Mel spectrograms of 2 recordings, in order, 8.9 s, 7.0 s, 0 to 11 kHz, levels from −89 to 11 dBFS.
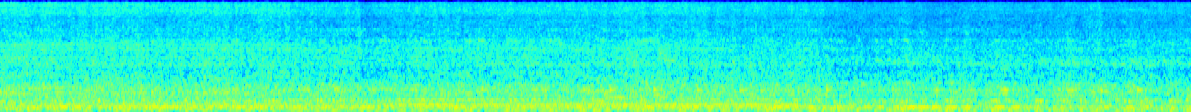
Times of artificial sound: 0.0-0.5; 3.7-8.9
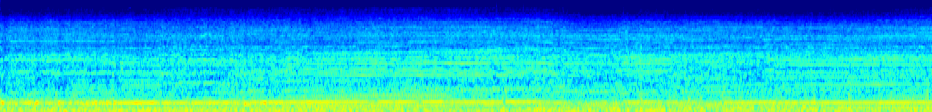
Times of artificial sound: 1.2-1.8

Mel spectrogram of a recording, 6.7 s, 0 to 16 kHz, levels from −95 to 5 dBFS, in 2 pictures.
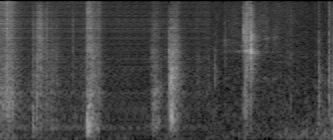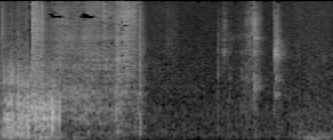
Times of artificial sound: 0.0-2.1

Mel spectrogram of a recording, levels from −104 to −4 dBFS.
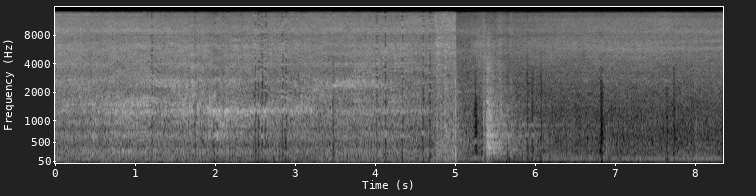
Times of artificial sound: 0.0-1.1; 1.6-2.4; 3.1-3.7; 5.2-8.4

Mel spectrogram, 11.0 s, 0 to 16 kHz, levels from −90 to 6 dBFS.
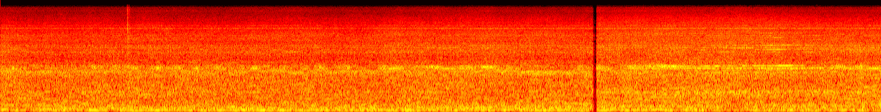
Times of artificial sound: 0.0-8.5; 10.3-11.0

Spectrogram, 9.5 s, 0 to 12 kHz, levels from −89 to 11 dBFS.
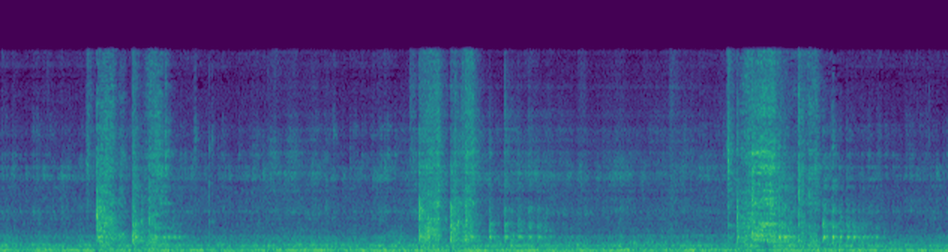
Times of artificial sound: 2.7-3.3; 4.0-7.0

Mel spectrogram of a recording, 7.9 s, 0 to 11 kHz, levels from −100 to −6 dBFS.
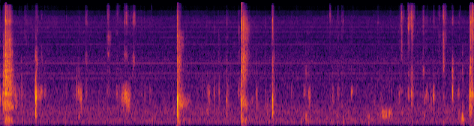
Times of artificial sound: none

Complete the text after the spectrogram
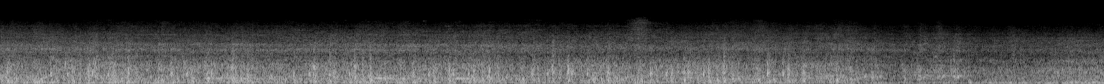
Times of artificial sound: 0.0-2.8; 6.8-11.0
